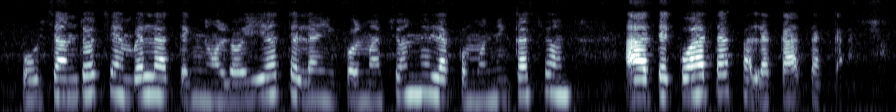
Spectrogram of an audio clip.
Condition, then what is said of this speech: Cerebral palsy. Tengo un diagnóstico de parálisis cerebral es decir, que tengo poco equilibrio, dificultad al caminar, al hablar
